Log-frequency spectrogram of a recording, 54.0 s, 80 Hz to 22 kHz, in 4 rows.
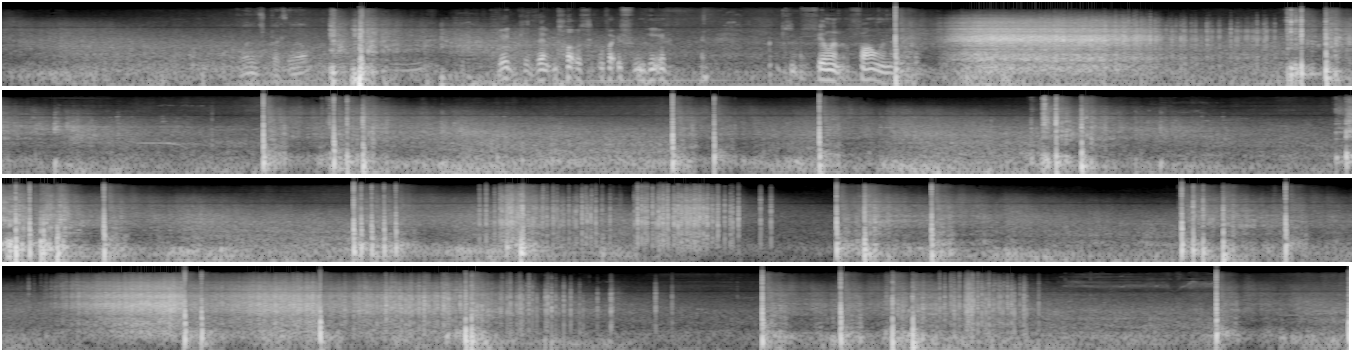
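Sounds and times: firework rushing hiss: 0:00.0 - 0:25.4, 0:26.2 - 0:36.9, 0:38.8 - 0:53.9
crackling firework reports: 0:00.0 - 0:53.9
firework shell bursts: 0:09.0 - 0:14.8.

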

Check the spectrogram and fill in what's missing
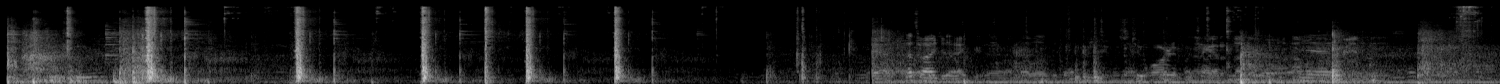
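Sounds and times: rifle shots: 0:00.1 - 0:02.3, 0:02.9 - 0:06.8.

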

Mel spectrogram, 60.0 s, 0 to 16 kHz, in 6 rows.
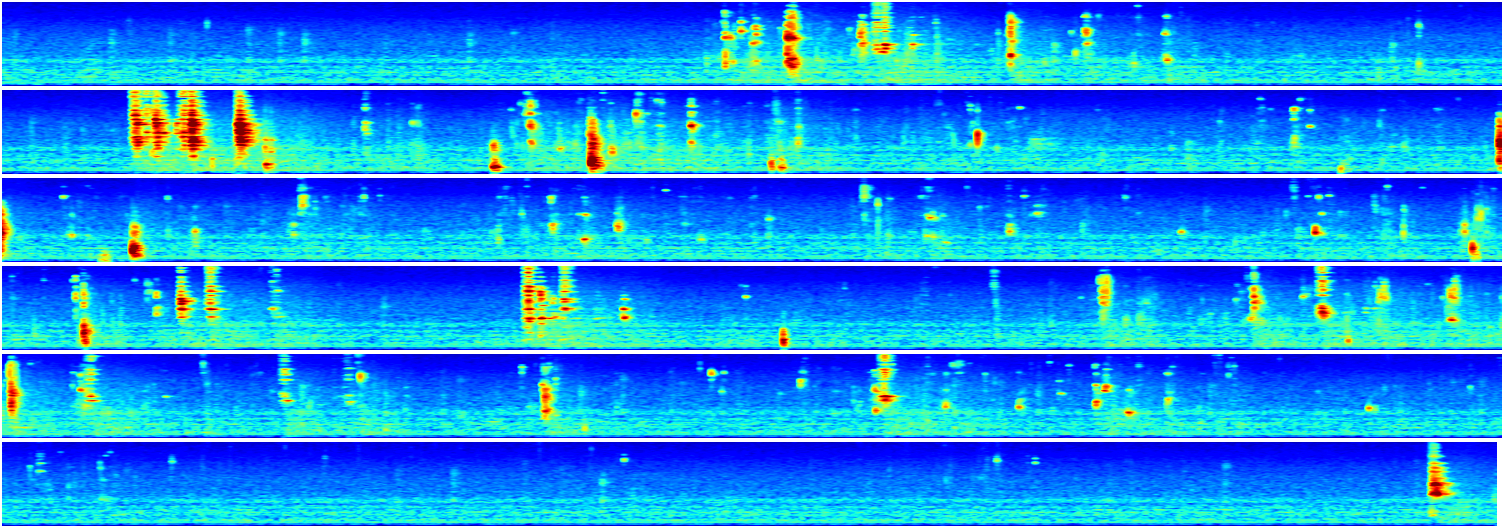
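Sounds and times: crackly chewing bursts: 0:04.6 - 0:32.7, 0:33.4 - 0:54.6, 0:55.8 - 0:57.1
close-up chewing: 0:04.7 - 0:08.0, 0:10.9 - 0:19.8, 0:20.4 - 0:32.6, 0:34.9 - 0:53.2.

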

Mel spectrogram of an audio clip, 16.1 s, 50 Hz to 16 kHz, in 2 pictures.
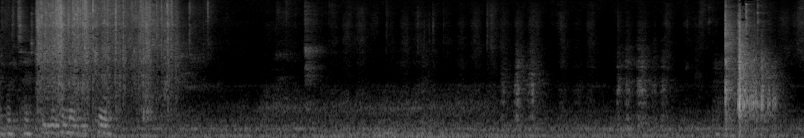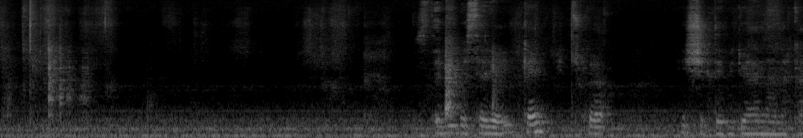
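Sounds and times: pastry sheets rustling: 0:00.0 - 0:02.1
low steady hum: 0:00.0 - 0:16.0.

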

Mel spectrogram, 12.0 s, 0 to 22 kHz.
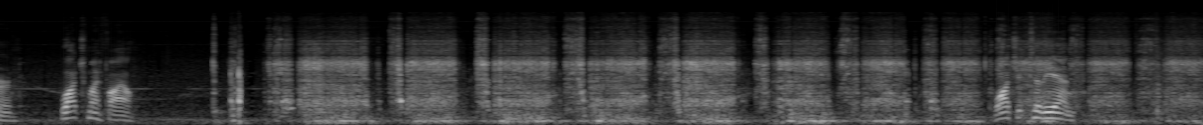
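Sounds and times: file rasping on chain tooth: 0:02.7 - 0:12.0.

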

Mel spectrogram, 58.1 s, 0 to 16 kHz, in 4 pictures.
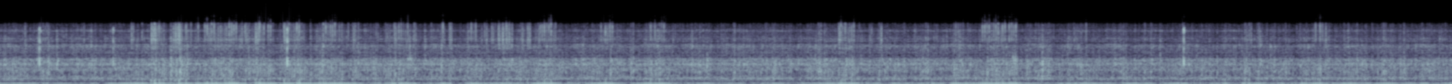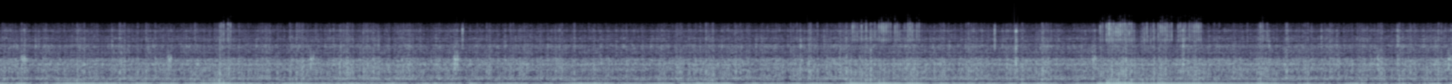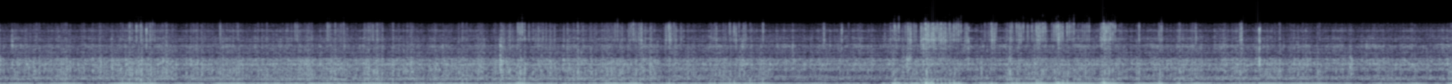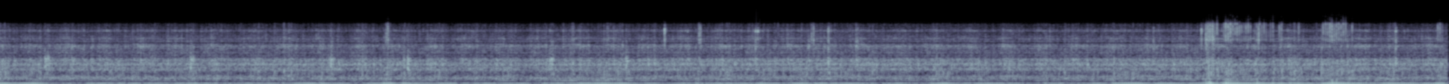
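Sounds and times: bike clicks and rattles: 0:00.0 - 0:58.0
wind and tyre rumble: 0:00.0 - 0:58.0.

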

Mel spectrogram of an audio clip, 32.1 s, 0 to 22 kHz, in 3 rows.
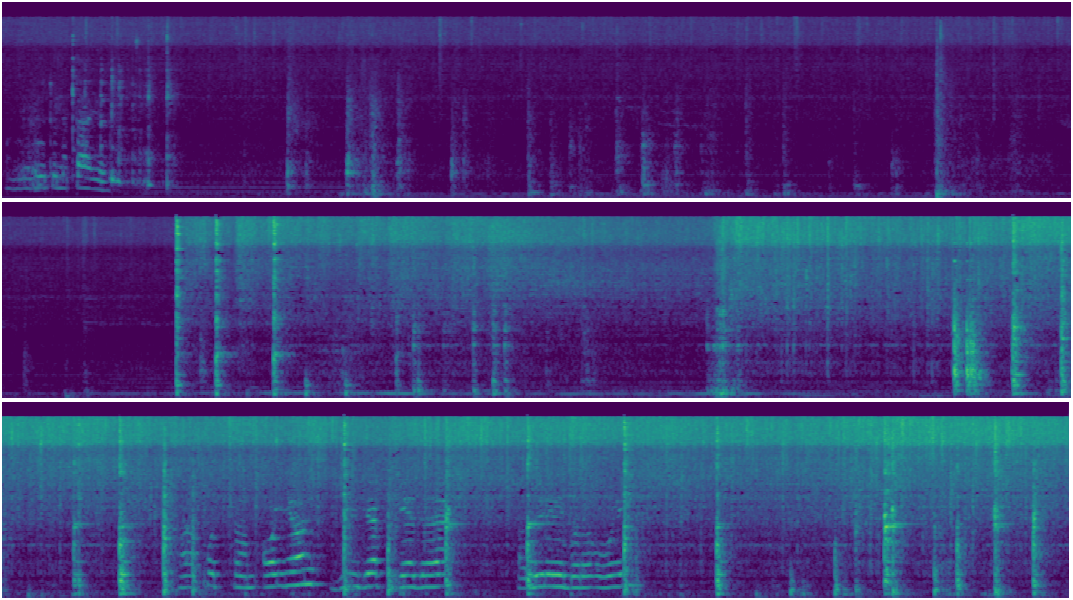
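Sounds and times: onions sizzling in oil: 0:12.3 - 0:32.0.

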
